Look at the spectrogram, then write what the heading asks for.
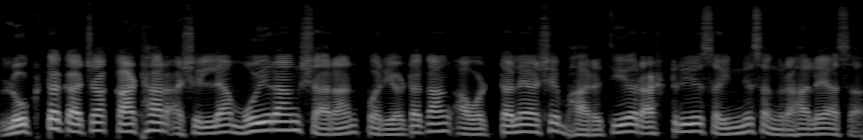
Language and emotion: Goan Konkani, neutral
